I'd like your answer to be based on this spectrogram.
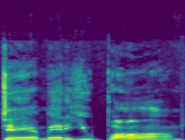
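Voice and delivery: high, loud, yelled call. Comic retelling how a guy in the audience yelled at him after his set, retelling a heckler's yell.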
